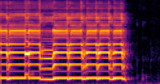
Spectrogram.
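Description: Bagpipe practice chanter playing a short run of the exercise: a held note broken again and again by quick tapping grace notes, stopping abruptly about a second and a half in.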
